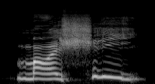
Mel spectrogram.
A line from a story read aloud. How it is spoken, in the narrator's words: cried the woman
